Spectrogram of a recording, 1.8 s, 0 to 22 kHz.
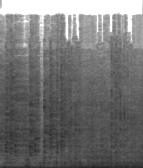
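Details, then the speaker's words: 1990 Harley-Davidson 883 EVO Sportster after reinstalling the intake manifold and Keihin CV carburetor and fitting an Ultima single-fire ignition: deep, even V-twin idle and revs with no stumbles; the earlier suction-type whistling is gone, a healthy running engine. "oh man that is a healthy sound listen to that I tell you what I don't hear anymore though I don't hear that whistling sound that suction type whistling sound I was talking about"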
